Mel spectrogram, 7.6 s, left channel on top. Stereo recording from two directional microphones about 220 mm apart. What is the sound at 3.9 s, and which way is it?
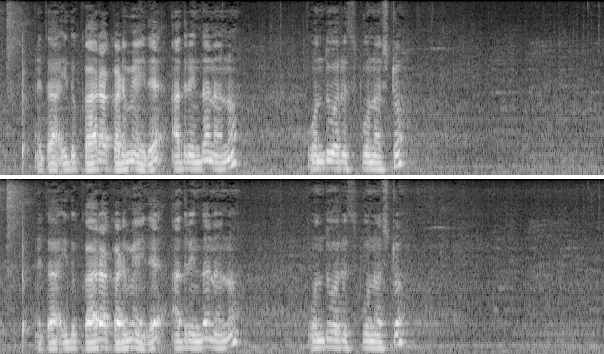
Speech, 45° left (ahead or behind).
